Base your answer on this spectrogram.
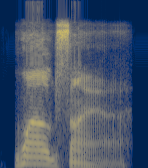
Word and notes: wildfire: British English

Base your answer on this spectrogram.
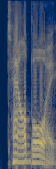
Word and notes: tallboy: American English

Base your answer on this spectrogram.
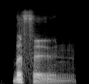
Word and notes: buffoon: British English

